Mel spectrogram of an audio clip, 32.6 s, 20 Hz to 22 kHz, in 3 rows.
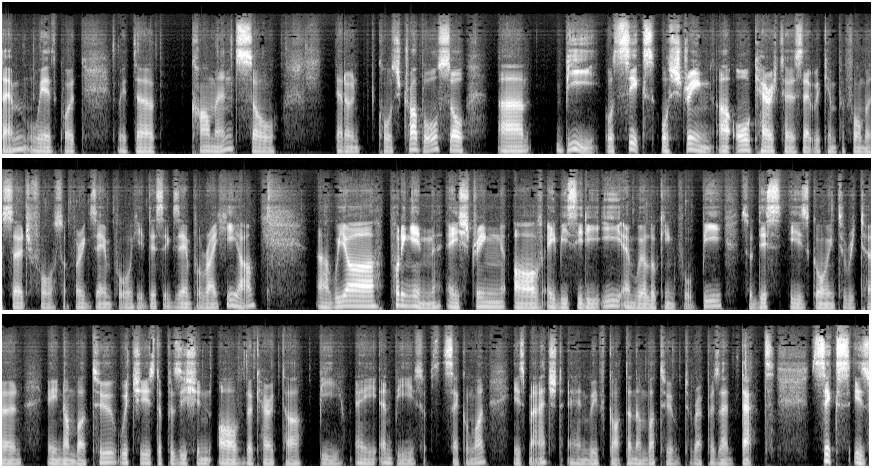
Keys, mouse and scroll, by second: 0.1 /, 0.3 *, 0.5 Down, 0.7 Down, 0.8 Down, 1.0 Down, 1.3 Return, 1.8 *, 1.9 /, 2.5 Home, 2.8 BackSpace, 3.2 ctrl+s, 3.4 click, 4.4 scroll down 2, 5.5 ctrl+s, 7.0 click, 11.6 shift+End, 11.9 ctrl+c, 12.1 click, 12.6 ctrl+v, 14.5 click, 15.5 ctrl+shift+Right, 18.6 click, 19.5 shift+Left, 20.5 Right, 20.6 Right, 20.7 Right, 21.3 ;, 22.9 ctrl+s, 23.3 F5, 24.2 click, 25.1 alt+click, 29.7 click, 30.1 click, 30.7 shift+Home, 31.0 BackSpace, 32.1 click.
